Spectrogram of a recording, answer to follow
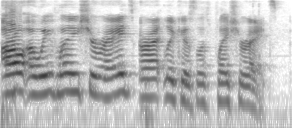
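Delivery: high, loud playful call; playful excitement. Real, not acted. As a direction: tease them brightly. Playful reaction.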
